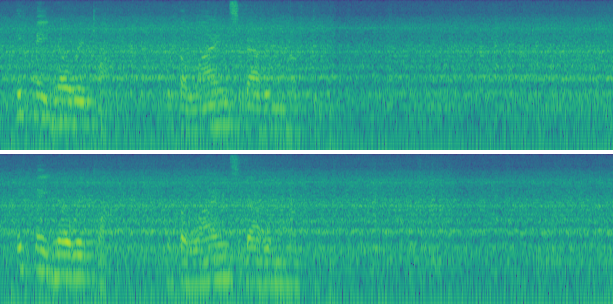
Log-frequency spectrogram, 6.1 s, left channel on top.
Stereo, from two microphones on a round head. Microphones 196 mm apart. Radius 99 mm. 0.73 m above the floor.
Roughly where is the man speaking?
Left.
